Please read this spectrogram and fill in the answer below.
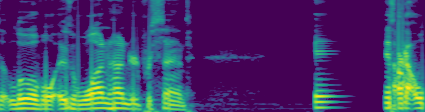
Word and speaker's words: Louisville: tell you that louisville and that's how you pronounce it louisville is 100 and i got one more guy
